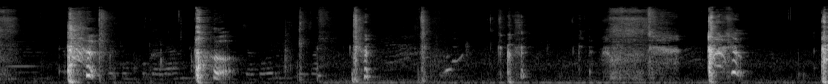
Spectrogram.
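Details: Compilation of rapid, induced sneezes: several sharp, explosive bursts with voiced tails, separated by quiet pauses and brief room noise.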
